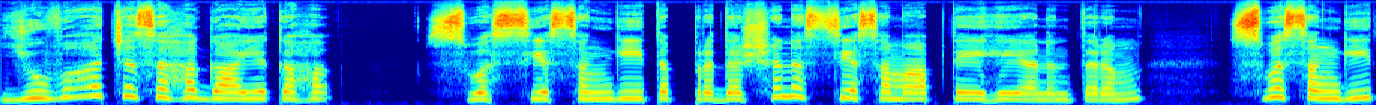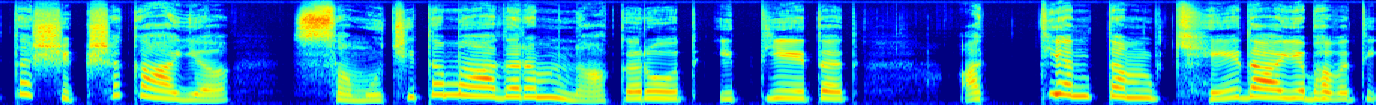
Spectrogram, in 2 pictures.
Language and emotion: Sanskrit, sad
